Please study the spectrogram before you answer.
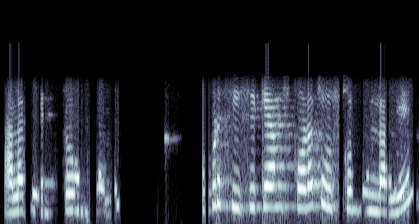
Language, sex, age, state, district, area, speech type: Telugu, female, 18-30, Telangana, Karimnagar, urban, conversation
